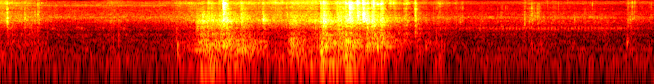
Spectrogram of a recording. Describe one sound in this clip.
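An explosion booms and crackles.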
